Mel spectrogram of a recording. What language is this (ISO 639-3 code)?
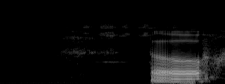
ben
